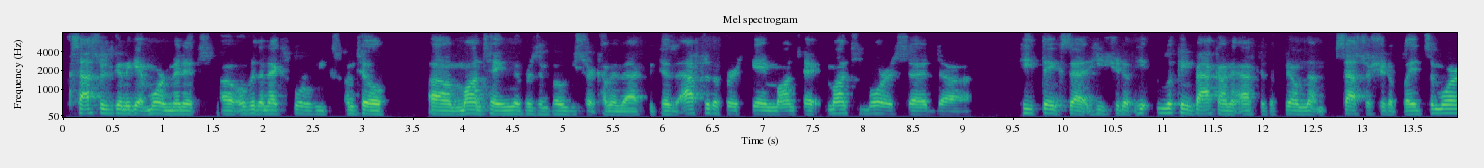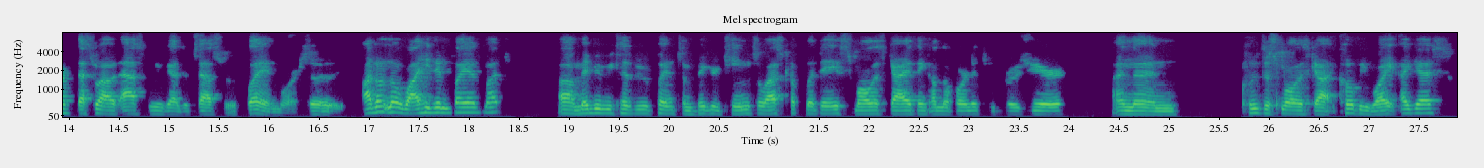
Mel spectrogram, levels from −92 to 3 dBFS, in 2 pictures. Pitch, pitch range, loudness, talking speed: 130 Hz, 120-140 Hz, -26 LUFS, 230 wpm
